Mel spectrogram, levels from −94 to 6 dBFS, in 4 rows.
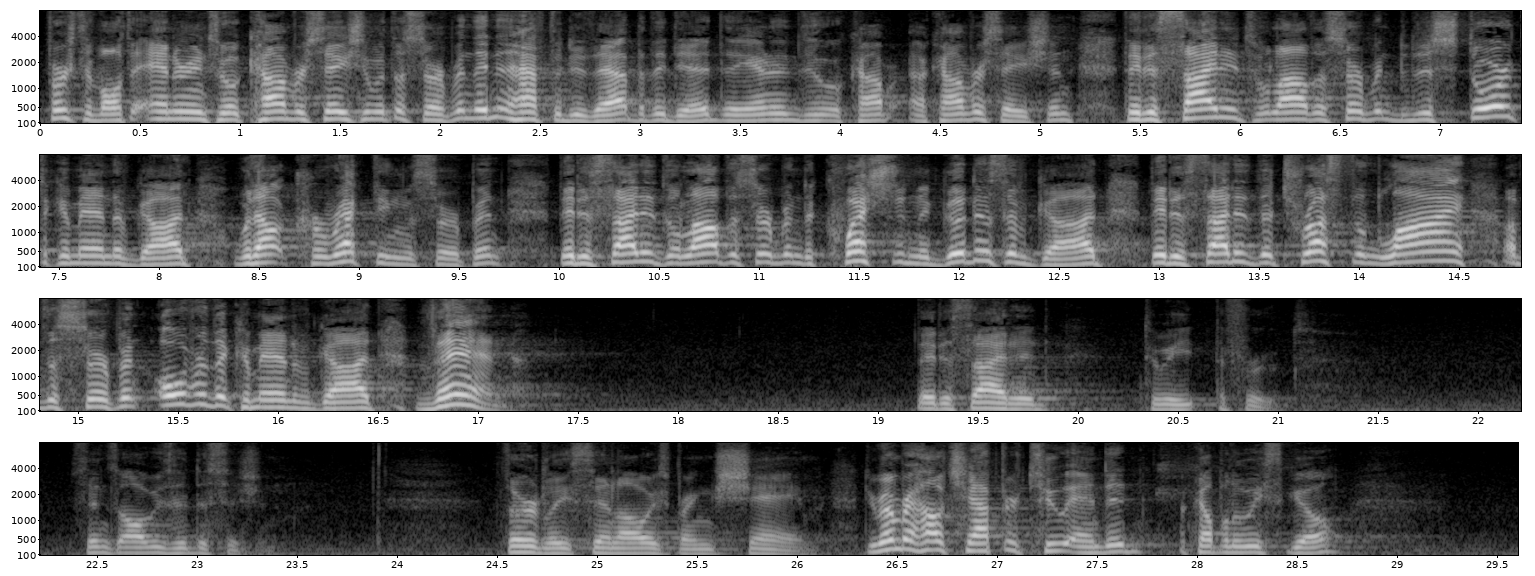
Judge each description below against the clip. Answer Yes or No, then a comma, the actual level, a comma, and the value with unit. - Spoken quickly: No, average, 195 wpm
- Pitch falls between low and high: Yes, medium, 165 Hz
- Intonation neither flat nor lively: No, wide, 6.5 semitones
